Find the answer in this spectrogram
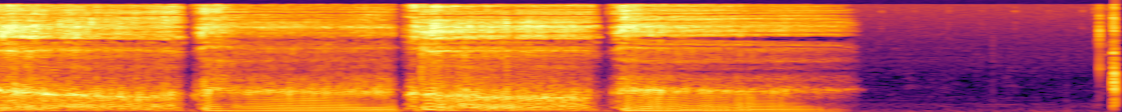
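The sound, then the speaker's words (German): Loud, droning snoring from cats sleeping at night between huge oak barrels of malt beer, rumbling, in four quick snorts about a second apart with brief catches between them, then it stops abruptly and leaves near silence. “In der Nacht, da kriechen sie zwischen die riesigen Eichenfässer, in denen das Malzbier lagert, und sie schnarchen dort, dass es nur so dröhnt, ganz laut.”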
